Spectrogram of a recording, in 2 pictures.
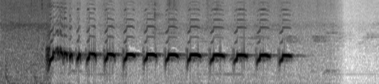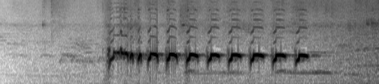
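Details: Zebra dove of local stock singing loudly to call its companions: two bursts of about ten crisp, rapid, evenly timed coo notes, each with a slight downward hook, separated by a few seconds of silence.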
